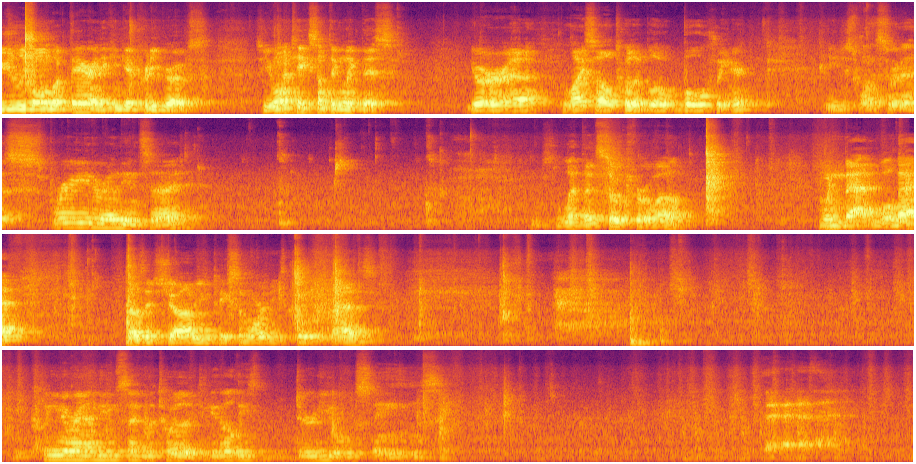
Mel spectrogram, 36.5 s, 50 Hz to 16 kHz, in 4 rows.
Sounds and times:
Speech: 0:00.0 - 0:07.6, 0:08.2 - 0:11.2, 0:14.4 - 0:16.1, 0:17.3 - 0:18.6, 0:19.5 - 0:22.1, 0:27.5 - 0:31.9.

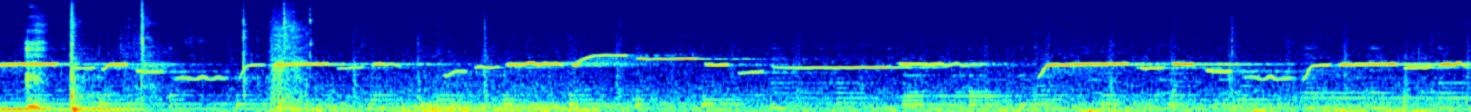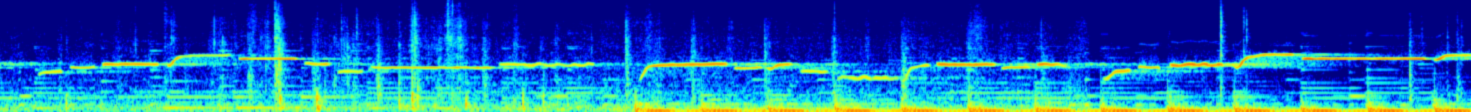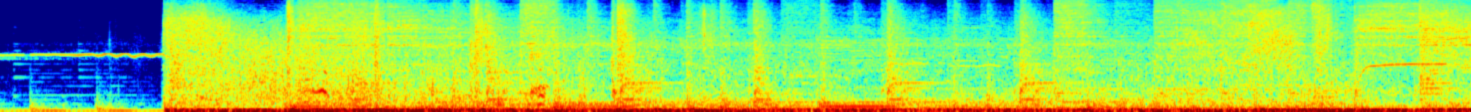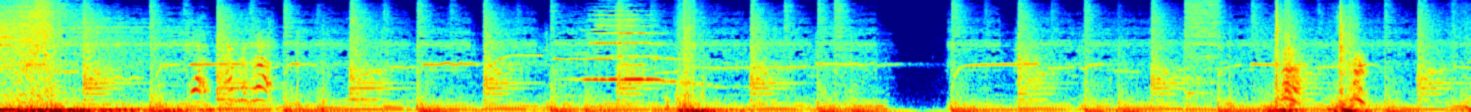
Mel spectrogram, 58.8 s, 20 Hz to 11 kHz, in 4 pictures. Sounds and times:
Music: 0:00.0 - 0:58.8.

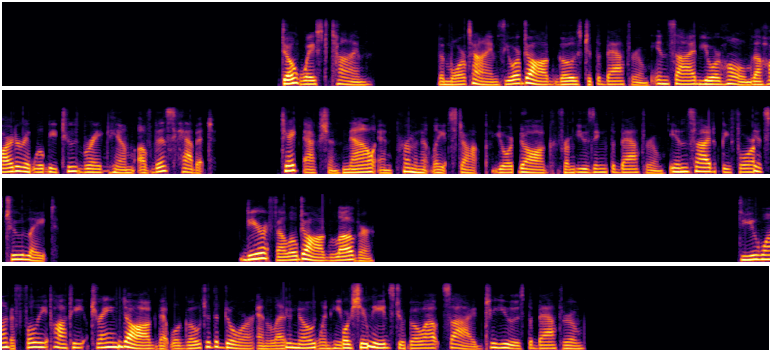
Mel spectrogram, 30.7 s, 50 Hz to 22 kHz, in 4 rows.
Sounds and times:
Speech: 0:02.8 - 0:03.8, 0:04.4 - 0:09.8, 0:10.5 - 0:15.9, 0:17.8 - 0:19.1, 0:22.8 - 0:28.9.

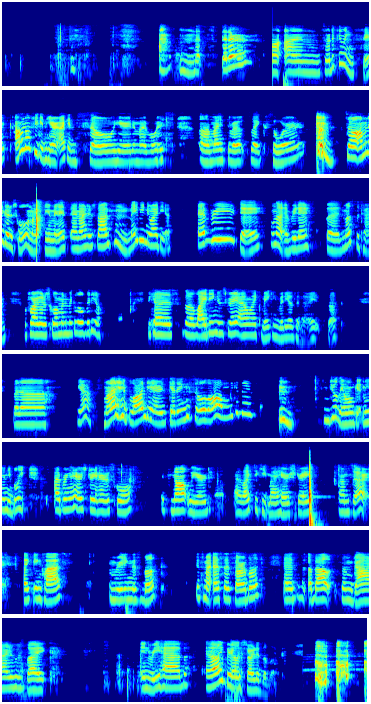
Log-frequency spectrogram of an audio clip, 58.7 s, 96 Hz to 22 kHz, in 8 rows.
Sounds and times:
Speech: 0:03.2 - 0:24.0, 0:24.9 - 0:28.8, 0:29.6 - 0:39.3, 0:39.9 - 0:45.4, 0:46.2 - 0:47.3, 0:47.9 - 0:52.6, 0:53.7 - 0:56.9.

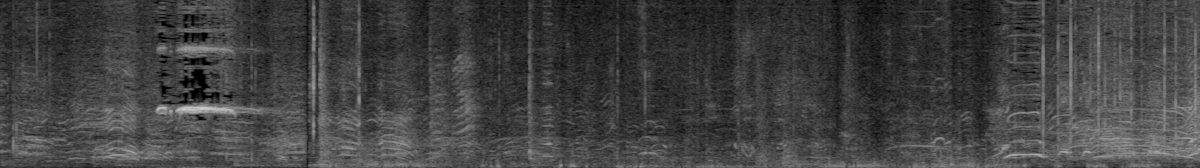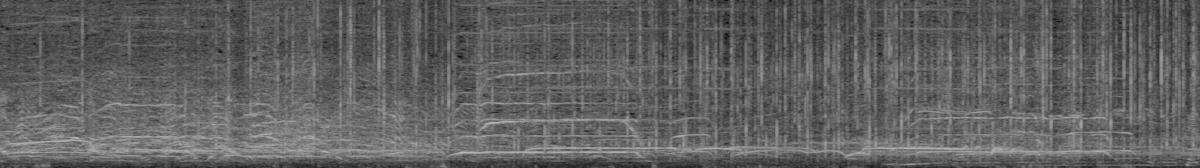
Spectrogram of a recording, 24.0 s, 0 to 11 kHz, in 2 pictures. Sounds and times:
Speech: 0:20.8 - 0:24.0.

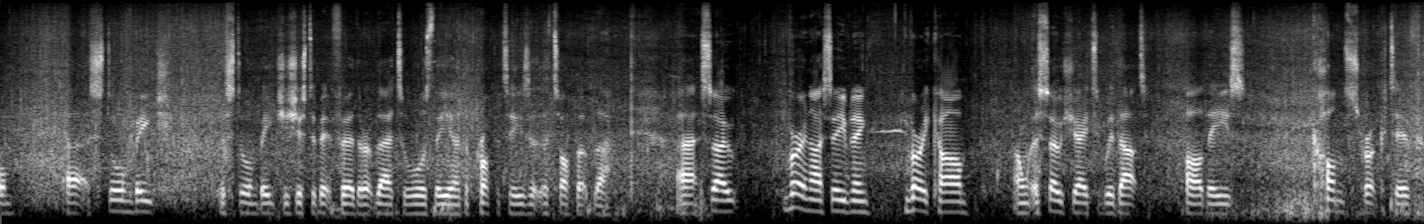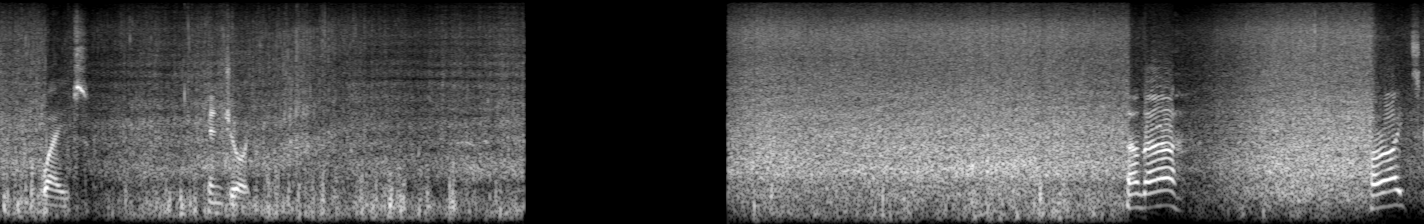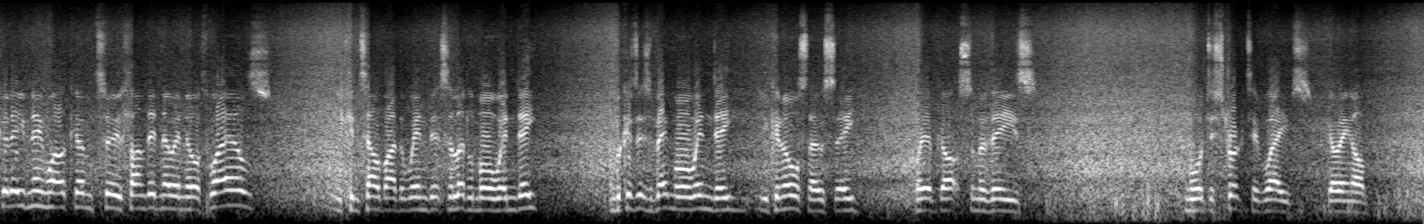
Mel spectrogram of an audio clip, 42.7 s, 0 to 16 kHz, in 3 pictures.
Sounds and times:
Speech: 0:00.0 - 0:06.1, 0:06.8 - 0:12.5, 0:13.1 - 0:15.1, 0:16.3 - 0:16.8, 0:25.5 - 0:26.1, 0:27.9 - 0:31.2, 0:31.8 - 0:33.9, 0:34.6 - 0:38.9, 0:40.3 - 0:42.2
Waves, surf: 0:00.0 - 0:19.5, 0:21.5 - 0:42.7.

